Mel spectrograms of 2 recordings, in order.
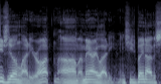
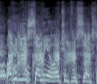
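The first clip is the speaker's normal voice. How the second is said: laughing joke; 9 semitones higher, 6 dB louder, faster than usual. Real, not acted. Joking retort.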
